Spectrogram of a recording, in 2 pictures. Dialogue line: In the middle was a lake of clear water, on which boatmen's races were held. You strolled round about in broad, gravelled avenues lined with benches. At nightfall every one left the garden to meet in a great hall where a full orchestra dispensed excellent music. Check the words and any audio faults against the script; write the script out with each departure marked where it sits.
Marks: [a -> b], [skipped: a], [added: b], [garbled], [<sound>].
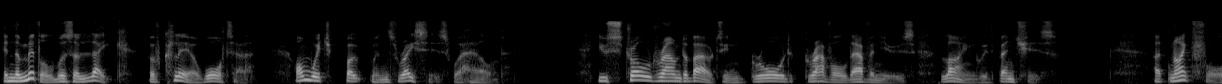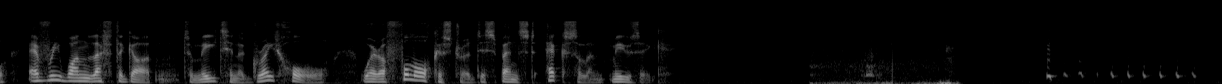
In the middle was a lake of clear water, on which boatmen's races were held. You strolled round about in broad, gravelled avenues lined with benches. At nightfall every one left the garden to meet in a great hall where a full orchestra dispensed excellent music. [bark] [laugh]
